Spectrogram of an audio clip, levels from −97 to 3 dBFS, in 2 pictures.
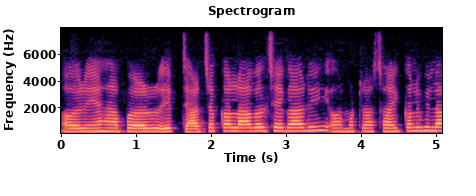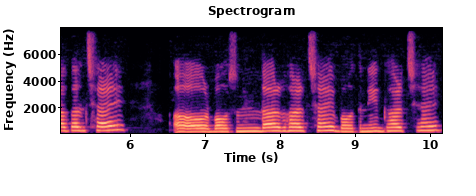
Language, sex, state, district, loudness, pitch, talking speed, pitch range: Maithili, female, Bihar, Samastipur, -15 LUFS, 250 Hz, 140 wpm, 235-275 Hz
